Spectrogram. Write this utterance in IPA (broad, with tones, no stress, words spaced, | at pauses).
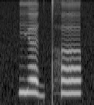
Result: jɛ˥˨ɡt̪ʰɐ˥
